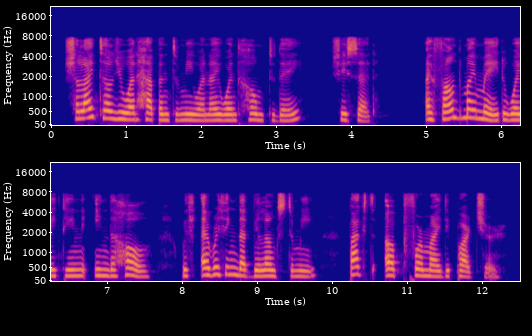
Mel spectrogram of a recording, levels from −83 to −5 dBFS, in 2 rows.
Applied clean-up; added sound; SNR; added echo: none; none; none; none.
